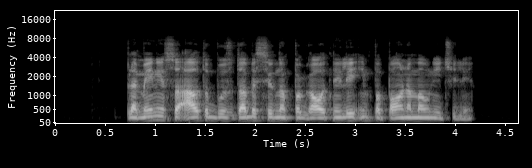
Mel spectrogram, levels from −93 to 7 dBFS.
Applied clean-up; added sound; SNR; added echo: none; none; none; none.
